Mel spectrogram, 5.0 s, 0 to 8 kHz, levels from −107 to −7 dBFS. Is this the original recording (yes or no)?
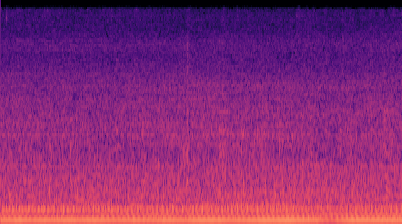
yes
